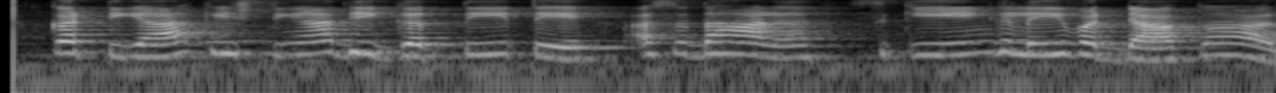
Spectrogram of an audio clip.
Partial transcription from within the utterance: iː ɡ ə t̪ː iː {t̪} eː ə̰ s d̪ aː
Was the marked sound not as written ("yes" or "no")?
no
